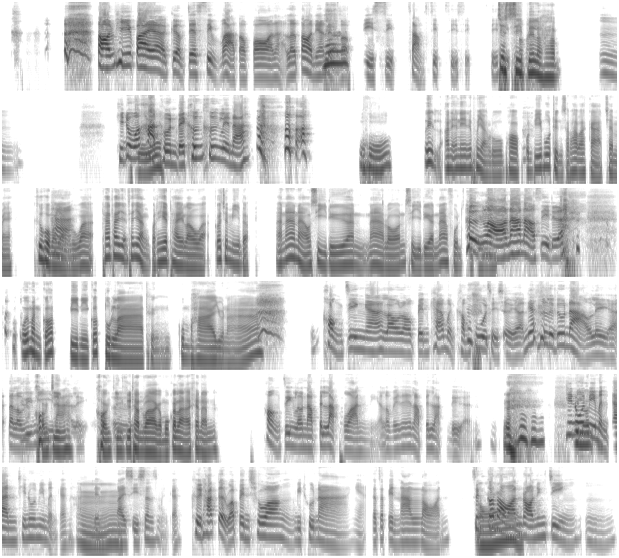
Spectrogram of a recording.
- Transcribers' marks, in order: chuckle; laugh; laugh; chuckle; chuckle; tapping; chuckle
- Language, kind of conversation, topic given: Thai, podcast, เล่าเรื่องการเดินทางที่ประทับใจที่สุดของคุณให้ฟังหน่อยได้ไหม?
